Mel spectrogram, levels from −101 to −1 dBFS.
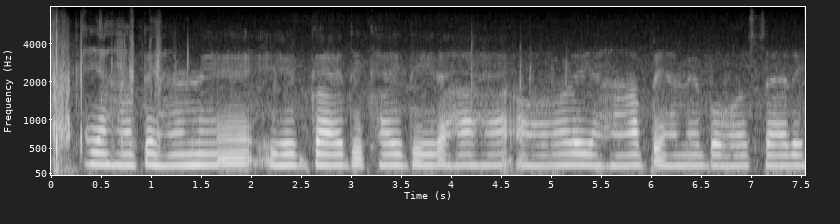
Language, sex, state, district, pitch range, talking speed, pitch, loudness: Hindi, female, Bihar, Gaya, 185-195 Hz, 125 wpm, 190 Hz, -21 LUFS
